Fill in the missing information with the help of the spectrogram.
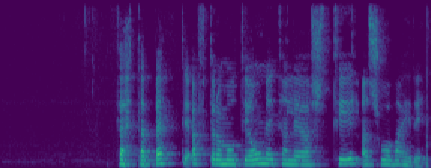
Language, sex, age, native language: Icelandic, female, 40-49, Icelandic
